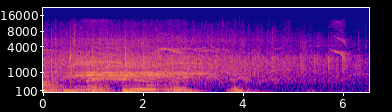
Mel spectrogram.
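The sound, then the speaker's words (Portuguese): An audience at a church gathering breaks into sustained applause welcoming pastors, a dense wash of clapping with some cheering mixed in, strong at first and then gradually fading over several seconds. “Peço que recebam agora um forte aplauso e muito carinho os pastores”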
